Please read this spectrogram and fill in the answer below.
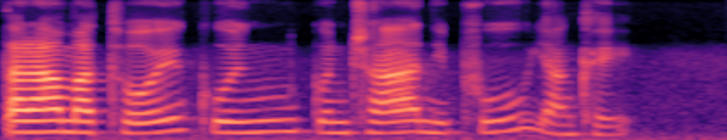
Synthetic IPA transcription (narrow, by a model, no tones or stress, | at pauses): t̪ɐɾamat̪ʰojkunkunʈ͡ʂʰanipʰujãŋkʰəj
